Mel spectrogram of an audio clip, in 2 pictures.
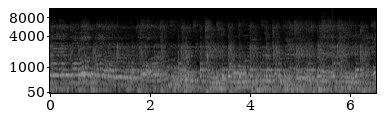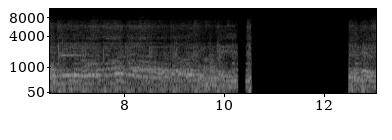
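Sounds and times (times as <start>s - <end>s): musical accompaniment: 0.0s - 10.3s, 12.5s - 13.0s
man singing into microphone: 0.0s - 10.6s, 12.5s - 13.0s
steady percussion beat: 0.0s - 10.6s, 12.5s - 13.0s.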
